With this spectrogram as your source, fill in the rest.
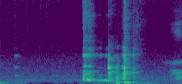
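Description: A glass lid clinks on a glass pot.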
